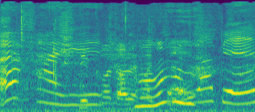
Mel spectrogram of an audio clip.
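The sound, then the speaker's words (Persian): Children's voices chatter and call out over steady outdoor background noise, several kids playing in a park with high, lively pitched shouts and babble throughout. “یه عالمه بچه”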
